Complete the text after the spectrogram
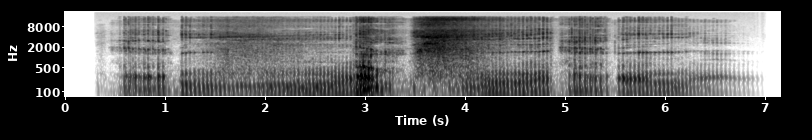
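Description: Leopard roar: deep, rough, throaty growling in four long rasping bursts over about six seconds, each broken by a short pause. No other sounds stand out.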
